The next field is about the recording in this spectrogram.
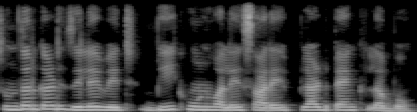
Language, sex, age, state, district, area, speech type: Punjabi, female, 18-30, Punjab, Jalandhar, urban, read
